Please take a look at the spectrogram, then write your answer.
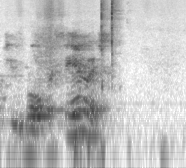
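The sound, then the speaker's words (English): Two quick, sharp computer clicks snap out as someone clicks on some stuff, just as a stretch of muffled voice trails off, followed by quiet low background noise. “clicking on some stuff over there, making some noise.”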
